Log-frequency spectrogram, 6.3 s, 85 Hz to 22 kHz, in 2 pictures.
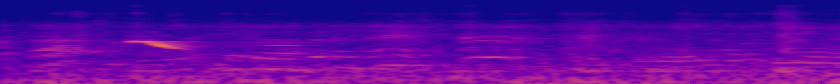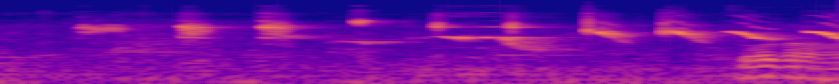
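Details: Bali myna on its owner's hand in Bali, 2023: after a quiet start with one low slur, loud rapid squeaks and harsh whistled notes follow in quick succession.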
